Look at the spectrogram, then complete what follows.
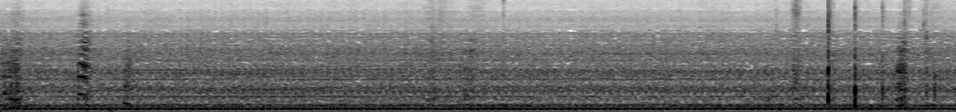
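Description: Steady low background hum, with two sharp taps about eight seconds in as the signer's hands strike together.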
